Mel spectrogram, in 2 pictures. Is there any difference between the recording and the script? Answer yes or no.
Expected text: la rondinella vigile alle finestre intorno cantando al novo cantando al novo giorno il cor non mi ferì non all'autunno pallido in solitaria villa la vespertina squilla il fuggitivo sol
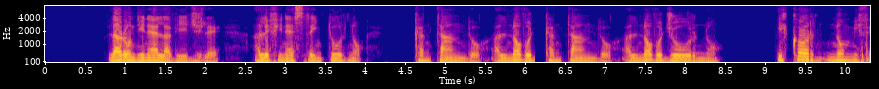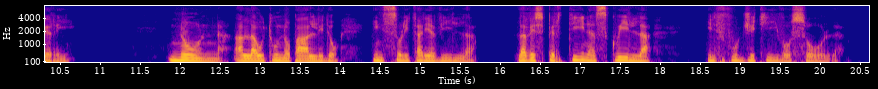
no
